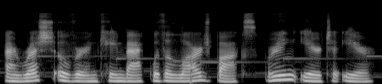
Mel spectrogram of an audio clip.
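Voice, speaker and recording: Low-voiced young woman narrating a story. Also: moderate pace. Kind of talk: scripted first-person story narration. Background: faint background music.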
